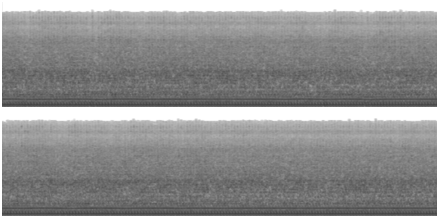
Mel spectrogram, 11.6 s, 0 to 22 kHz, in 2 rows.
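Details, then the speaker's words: Toro Recycler 7.25 Briggs mower, previously needing three or four pulls, after spark plug replacement (old plug was tough to turn and wobbly): steady even single-cylinder drone at constant speed, no misses or surging; running smoothly. "so now it starts up runs pretty well so what I did was I changed the spark plug"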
